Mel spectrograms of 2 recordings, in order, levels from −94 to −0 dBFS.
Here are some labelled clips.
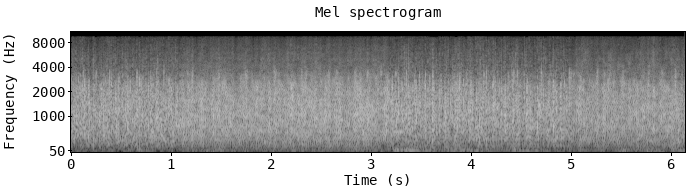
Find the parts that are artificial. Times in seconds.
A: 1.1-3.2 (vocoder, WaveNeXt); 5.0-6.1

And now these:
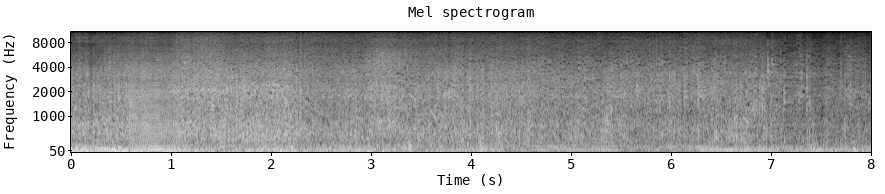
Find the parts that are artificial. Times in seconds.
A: 0.6-1.1 (vocoder, WaveNeXt)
